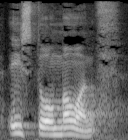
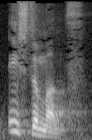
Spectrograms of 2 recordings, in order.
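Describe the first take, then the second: First: It is said as an attempt at Old English. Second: It is said with a very modern English accent. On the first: "I'm not quite sure how you pronounce it in Anglo-Saxon. It's sort of" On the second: "to say it in a very English accent"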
